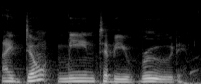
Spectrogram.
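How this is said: It is said in a put-on Vernon voice.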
